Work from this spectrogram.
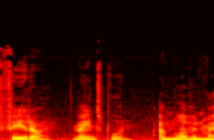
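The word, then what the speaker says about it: Feyre: And then the last one for now, Fair. F-E-Y-R-E. Fair. No, it's Farah.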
